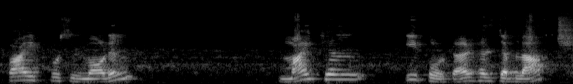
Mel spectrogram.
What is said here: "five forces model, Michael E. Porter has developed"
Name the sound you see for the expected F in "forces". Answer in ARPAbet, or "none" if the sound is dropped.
P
